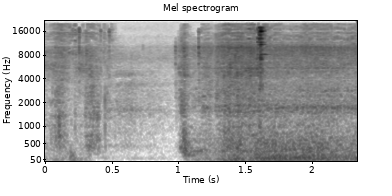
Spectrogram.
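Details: 1991 Ford EB Falcon parked 15 years, started after fuel poured down the throttle body: a second of quiet, a short crank, then it catches and settles into a deep, steady rumble with no misses.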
